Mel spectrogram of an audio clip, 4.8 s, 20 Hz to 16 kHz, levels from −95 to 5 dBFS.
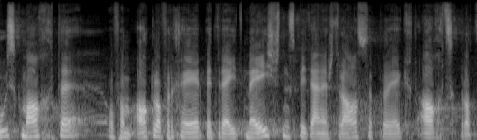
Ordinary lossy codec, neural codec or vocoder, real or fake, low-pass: none; none; real; 14.4 kHz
